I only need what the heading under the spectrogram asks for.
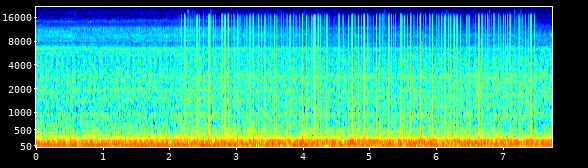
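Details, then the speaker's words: Harley-Davidson Street 500 chassis (17k miles) fitted with a new Street 750 engine (60 miles), cold start to warm-up idle at about 96 degrees with throttle plates slightly open: deep lumpy twin idle bouncing between 13 and 16, about to stall, from poor fuel tune. "you can see the idols getting a little bit disturbed it's bouncing between 13 and 16 it was back to smoothed out here it goes it's gonna stall any second here"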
